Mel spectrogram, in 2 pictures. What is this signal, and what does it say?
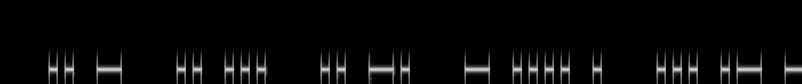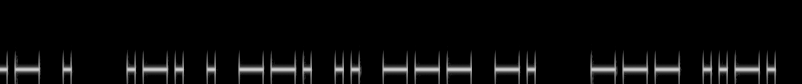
Morse code, heard as a keyed tone, about 15 wpm, 700 Hz. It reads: IT IS IN THE SAME REGION OF
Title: Sentences from Top 1500 Words 15wpm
